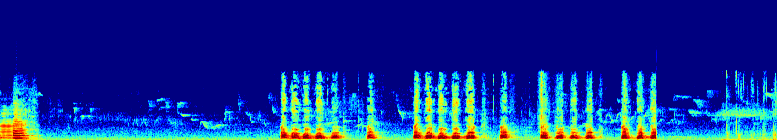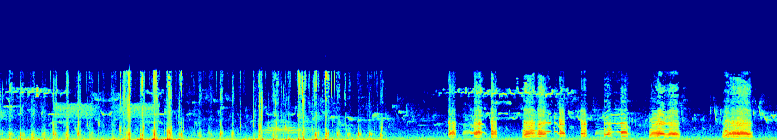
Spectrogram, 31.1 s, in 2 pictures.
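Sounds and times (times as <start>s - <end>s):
dog barking: 5.6s - 7.7s, 8.3s - 13.2s.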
